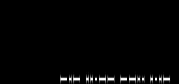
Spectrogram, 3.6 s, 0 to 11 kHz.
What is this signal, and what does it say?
Morse code, heard as a keyed tone, about 27 wpm, 700 Hz. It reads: K3ZV
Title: USA Call Signs - 4 Characters - 4x Character Spacing - 28wpm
